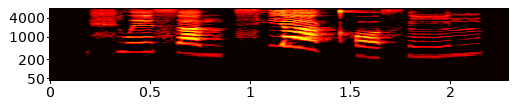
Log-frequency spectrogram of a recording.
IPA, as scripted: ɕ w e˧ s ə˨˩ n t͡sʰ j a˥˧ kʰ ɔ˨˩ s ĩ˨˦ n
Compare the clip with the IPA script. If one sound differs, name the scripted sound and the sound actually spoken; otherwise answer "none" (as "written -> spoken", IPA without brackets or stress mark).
ə˨˩ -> a˨˩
